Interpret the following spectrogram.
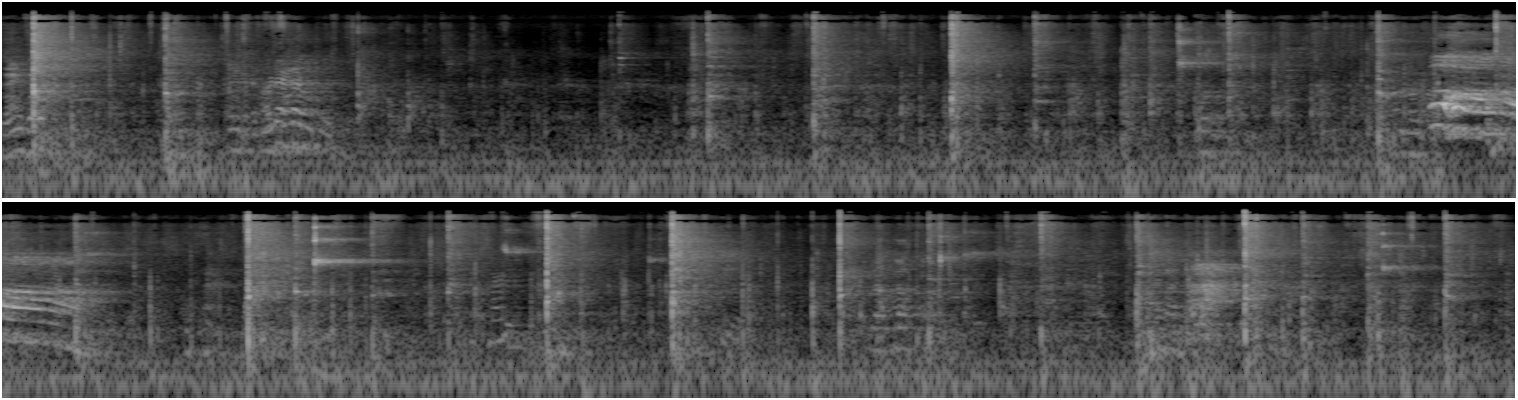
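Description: Badminton rackets striking a shuttlecock through doubles rallies: sharp cracks about every second or two. Players' voices call out at times, loudest about fourteen seconds in.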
